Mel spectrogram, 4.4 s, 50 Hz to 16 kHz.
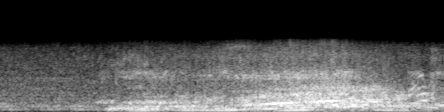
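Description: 1957 BSA 600cc single-cylinder motorcycle engine ticking over, then revved up about a second in, its pitch climbing to a peak near three seconds before easing back toward the end.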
